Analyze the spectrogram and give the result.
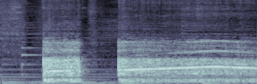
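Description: A rocket warning siren wails loudly in the southern Israeli city of Ashkelon, a steady rising tone that cuts out briefly after its first burst, then returns and holds, with no one speaking.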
